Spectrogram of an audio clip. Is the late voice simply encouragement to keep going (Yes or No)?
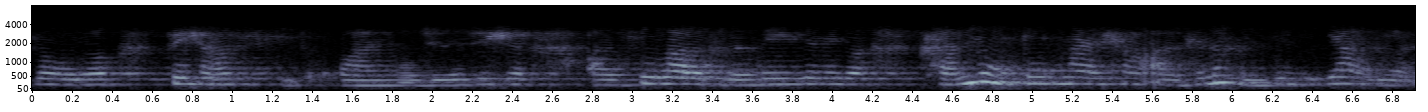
No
